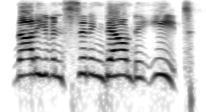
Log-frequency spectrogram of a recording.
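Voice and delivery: high-pitched disbelief at normal volume; incredulous. Real, not acted. Incredulous retelling, first take.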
